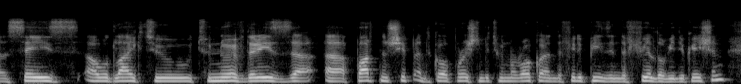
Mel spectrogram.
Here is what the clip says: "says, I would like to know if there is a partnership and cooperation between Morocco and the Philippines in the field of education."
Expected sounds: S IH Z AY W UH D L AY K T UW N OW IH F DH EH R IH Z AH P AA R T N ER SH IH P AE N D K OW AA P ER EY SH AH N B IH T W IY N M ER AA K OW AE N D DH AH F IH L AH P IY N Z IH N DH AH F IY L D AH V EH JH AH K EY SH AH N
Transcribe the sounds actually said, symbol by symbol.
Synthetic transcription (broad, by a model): S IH Z AY W UH D L AY K T UW N OW IH F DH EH R IH Z AH P AA R T N ER SH IH P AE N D K OW AA P ER EY SH AH N B IH T W IY N M ER AA K OW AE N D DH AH F IH L AH P IY N Z IH N DH AH F IY L D AH V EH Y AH K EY SH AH N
